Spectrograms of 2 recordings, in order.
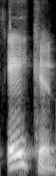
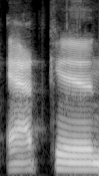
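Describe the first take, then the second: First: The T sound is left out of the name. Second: The T sound is pronounced in the name. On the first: The speaker calls it right. "it's Aiken, right? Is the T kind of silent?" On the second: The speaker calls it wrong. "I'm like Atkin"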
